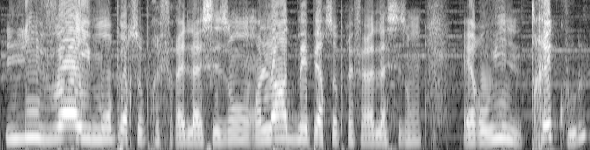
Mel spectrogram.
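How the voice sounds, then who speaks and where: A woman's voice: mid-range voice, fairly even intonation, moderate pace, darkish tone, soft background music. A woman giving casual, joking, off-the-cuff commentary while ranking characters, with muttered asides. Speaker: video creator ranking characters.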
